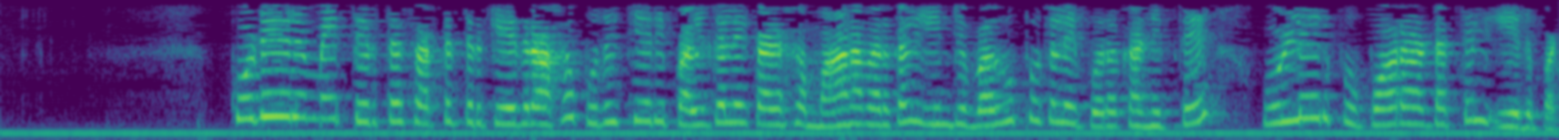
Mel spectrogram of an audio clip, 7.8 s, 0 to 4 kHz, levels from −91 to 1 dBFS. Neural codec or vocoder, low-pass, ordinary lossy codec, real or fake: none; 3.6 kHz; none; real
